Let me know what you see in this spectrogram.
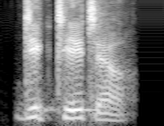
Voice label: "dictator", Indian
